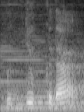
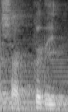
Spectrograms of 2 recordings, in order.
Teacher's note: ക് ത എന്നാണ് ഞാൻ ഉച്ചരിച്ചിട്ടുള്ളത്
